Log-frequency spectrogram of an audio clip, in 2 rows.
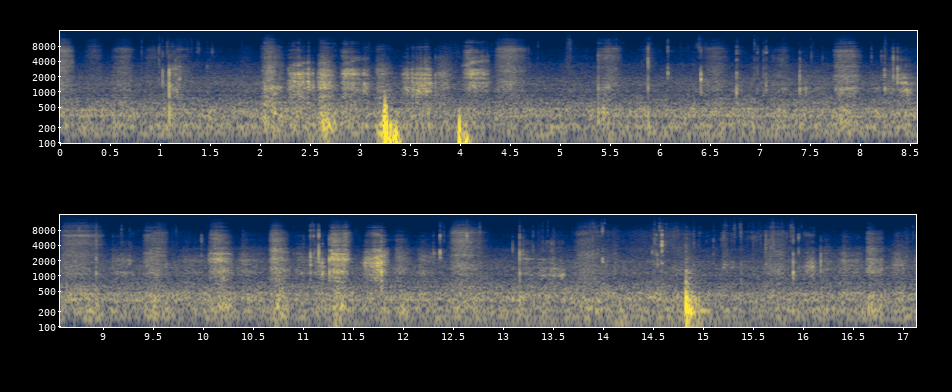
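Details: Cookie, a male Golden Retriever born 19 April 2019 and kept as a family pet indoors, moves from gentle gnawing to more excited playful biting. Soft chewing and gnawing noises with snorts and breaths, and a few sharper knocks near the start and end.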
